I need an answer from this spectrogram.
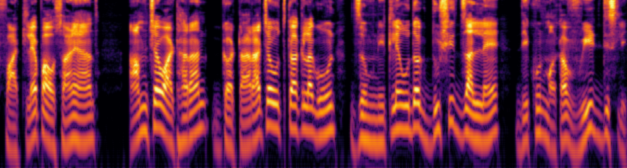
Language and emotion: Goan Konkani, disgusted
